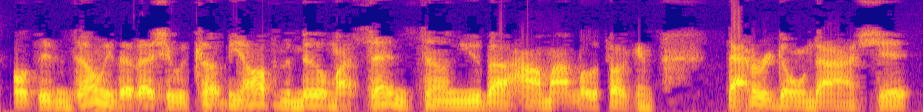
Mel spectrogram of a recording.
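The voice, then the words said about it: Country Carolina Southern accent. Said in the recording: “this guy's got like a country ass Carolina accent.”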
